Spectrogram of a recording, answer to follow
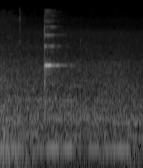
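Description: A single short electronic beep from the drone's flight-controller buzzer, about two-thirds of a second in. Otherwise only faint room noise.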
